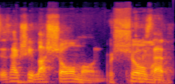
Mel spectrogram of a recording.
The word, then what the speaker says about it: Rashomon: It's La Shomon. It's actually I was gonna that up really badly. But people just say Rashomon is fine. Rashomon is fine, but it's actually Lashomon.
